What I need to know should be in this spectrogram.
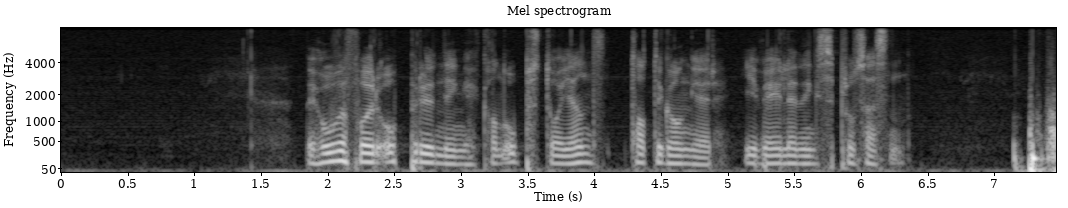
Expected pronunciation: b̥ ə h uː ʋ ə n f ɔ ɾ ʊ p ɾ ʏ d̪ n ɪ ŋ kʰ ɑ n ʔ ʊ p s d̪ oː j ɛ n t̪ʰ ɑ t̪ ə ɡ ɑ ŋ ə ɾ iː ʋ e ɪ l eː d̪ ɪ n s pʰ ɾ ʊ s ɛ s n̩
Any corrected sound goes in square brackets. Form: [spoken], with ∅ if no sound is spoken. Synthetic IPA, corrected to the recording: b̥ ə h uː ʋ ə [∅] f ɔ ɾ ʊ p ɾ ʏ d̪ n ɪ ŋ kʰ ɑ n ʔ ʊ p s [t̪] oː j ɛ n t̪ʰ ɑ t̪ ə ɡ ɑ ŋ ə ɾ iː ʋ e ɪ l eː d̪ ɪ [ŋ] s pʰ ɾ ʊ s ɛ s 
